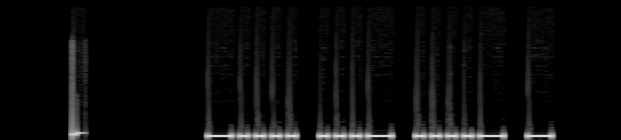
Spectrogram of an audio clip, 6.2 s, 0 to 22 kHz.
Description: Morse code, heard as a keyed tone, about 15 wpm, 700 Hz. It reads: 6V4T
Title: Four Challenging Letter-Number Combinations 15wpm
